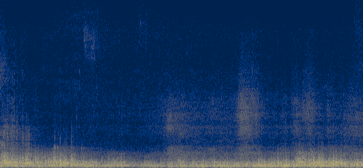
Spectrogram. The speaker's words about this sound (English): Finally, we crested the lip of yet another small crater, and I saw this beautiful lake of lava. You can hear the wind blowing, sending waves of hot gases and heat that almost overwhelmed us.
